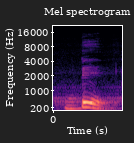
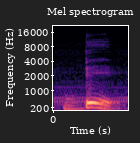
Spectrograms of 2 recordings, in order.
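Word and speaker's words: беҙ: Мы произносится так. Бед. Бед.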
